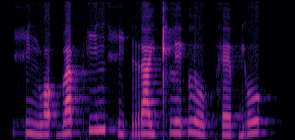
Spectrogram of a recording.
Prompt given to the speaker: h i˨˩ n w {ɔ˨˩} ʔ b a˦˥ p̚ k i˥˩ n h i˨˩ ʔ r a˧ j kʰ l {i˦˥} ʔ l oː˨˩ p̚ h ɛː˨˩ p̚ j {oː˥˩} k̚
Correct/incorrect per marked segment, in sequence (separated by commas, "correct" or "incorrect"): correct, incorrect, correct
